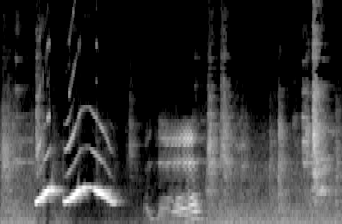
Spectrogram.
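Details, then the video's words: Pakistani talking myna, a pet bird, repeating "Allah": two loud arched whistled syllables, rising then falling, followed by a softer harmonic-rich rising sound and scattered noisy bursts indoors. "Amazing Pakistani Myna Talking | Talking Myna " ALLAH HU " " ALLAH" etc"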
